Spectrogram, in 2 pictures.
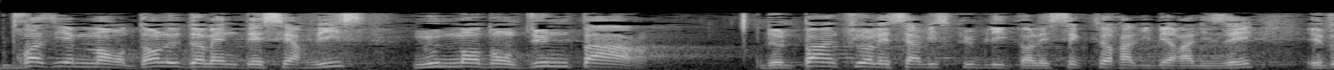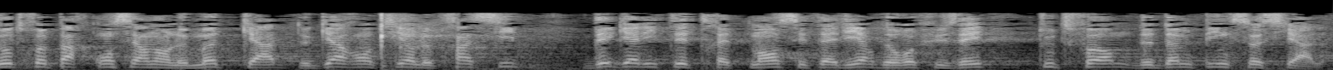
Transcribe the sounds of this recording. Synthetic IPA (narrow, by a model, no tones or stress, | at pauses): t̪χwazjɛmːɑ̃d̪ɑ̃ləd̪ɔmɛnd̪esɛʁvisnud̪əmɑ̃d̪ɔ̃d̪ynpaʁ | d̪ənəpaɛ̃klyʁlesɛʁvispyblik̚d̪ɑ̃lesɛk̚t̪œʁalibeʁalizeed̪ot̪χəpaʁkɔ̃sɛʁnɑ̃ləmɔd̪̚kad̪̚d̪əɡaʁɑ̃t̪iʁləpχɛ̃sip | d̪eɡalit̪ed̪ət̪χɛt̪mɑ̃set̪ad̪iʁd̪əʁəfyzet̪ut̪fɔʁmd̪əd̪ampiŋɡsɔsja̰l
